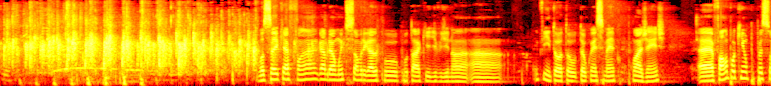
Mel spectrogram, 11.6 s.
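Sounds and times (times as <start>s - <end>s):
audience applause: 0.0s - 5.7s
speech: 3.9s - 11.5s.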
